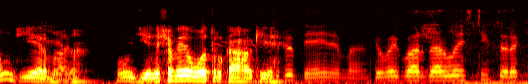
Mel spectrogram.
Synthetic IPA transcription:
ũd͡ʒiɐeɾmɐ̃nɐ | ũd͡ʒiɐd̪eʃovẽot̪ɾʊkaɦʊɐkibẽjeɾmɐ̃newvajɡwaɾd̪aɾlɐĩst̪ĩŋk̚t̪oɾɐk

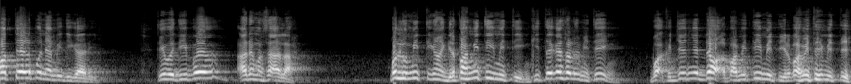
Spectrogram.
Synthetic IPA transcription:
ɦot̪ɛlpʊndiambɪʔd̪iɡaɾḭ | t̪ibət̪̬ibəa̰damas̬aala̰h | pərlumĩt̪ɪŋlaɡiləpasmĩt̪ɪŋmĩt̪ɪŋkit̪əkansəlalumĩt̪ɪŋ | buat̪̚kəd͡ʒəɲə̃dɔʔ̚ləpasmĩt̪ɪŋmĩt̪ɪŋləpasmĩt̪ɪŋmĩt̪ɪŋ

